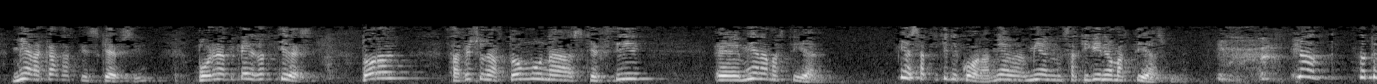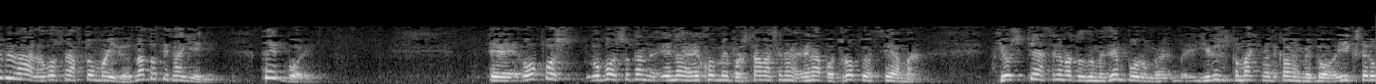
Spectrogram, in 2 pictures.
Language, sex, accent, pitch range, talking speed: Greek, male, native, 185-245 Hz, 160 wpm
